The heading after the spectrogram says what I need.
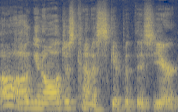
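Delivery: ordinary talk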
